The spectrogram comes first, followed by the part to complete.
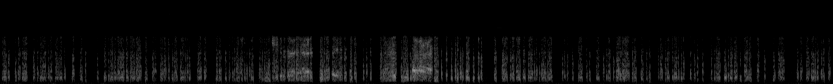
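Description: Faint, crackly radio-link audio that keeps cutting out in short dropouts, with snatches of faint voices now and then, about three and four seconds in.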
